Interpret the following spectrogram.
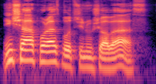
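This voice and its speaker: A man voicing a gruff but kindly young man in a read-aloud story, asking blunt, teasing questions. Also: mid-range voice, big pitch swings, close to an everyday voice. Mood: explaining.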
